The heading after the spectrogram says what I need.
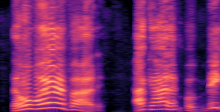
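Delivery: mocking put-on voice, very high. Retelling what she said about the figure: mocking her voice. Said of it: "mocking her voice like that".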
